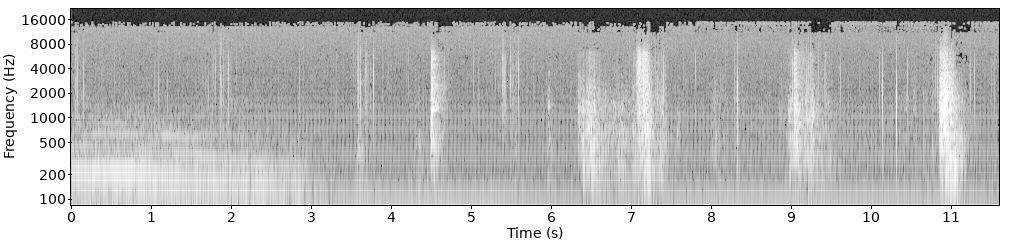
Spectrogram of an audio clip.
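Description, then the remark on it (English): A low mechanical hum descends in pitch, then settles, followed by a series of soft thuds and clunks and a brief sliding rumble, like an elevator in the Biltmore Arms building reaching the top floor and its doors opening, at moderate volume. “20 minutes later, I entered the Biltmore Arms building, took the elevator to the top floor.”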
